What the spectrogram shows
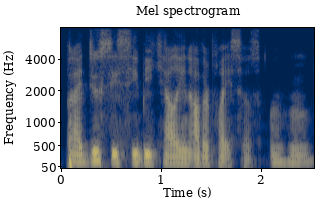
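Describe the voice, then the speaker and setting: The older New York host of this patio livestream speaks low and a little fast, her voice slightly mellow with a breathy edge, on a dry recording. She keeps things casual, reading viewer comments aloud and laughing often.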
